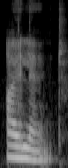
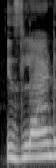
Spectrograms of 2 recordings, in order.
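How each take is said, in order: First: No sound comes between the vowel and l. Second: A z sound comes before the l. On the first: The speaker calls it right. "It's आइलैंड" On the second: The speaker calls it wrong. "इजलैंड नहीं होता"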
